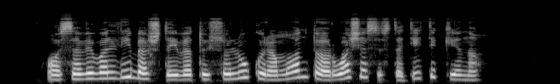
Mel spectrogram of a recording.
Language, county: Lithuanian, Vilnius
